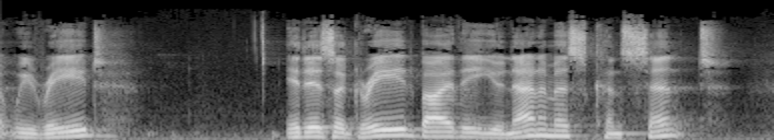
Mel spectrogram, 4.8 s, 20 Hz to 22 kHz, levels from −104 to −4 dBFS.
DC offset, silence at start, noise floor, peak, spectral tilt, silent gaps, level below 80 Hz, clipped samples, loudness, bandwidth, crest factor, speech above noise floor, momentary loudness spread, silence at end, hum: under 0.1%; 0 s; -52 dBFS; -4 dBFS; -3.5 dB/octave; none; -52 dBFS; under 0.1%; -20 LUFS; 15 kHz; 20 dB; 30 dB; 10 LU; 0.3 s; none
